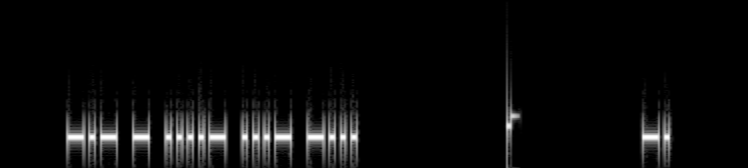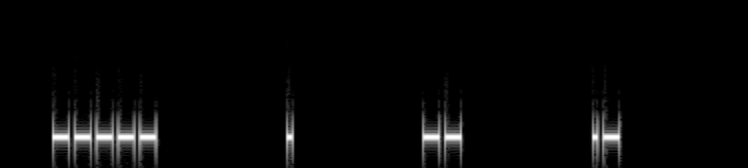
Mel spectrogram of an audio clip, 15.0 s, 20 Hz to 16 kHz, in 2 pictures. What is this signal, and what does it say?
Morse code, heard as a keyed tone, about 22 wpm, spaced as for 9 wpm, 700 Hz. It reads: KT4VB N0EMA
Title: USA Call Signs - 5 Characters - 8x Character Spacing - 22wpm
